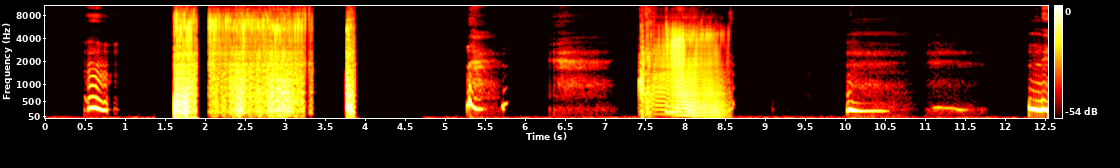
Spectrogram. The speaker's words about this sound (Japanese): わかってるわよ。さっきお預けにしちゃったおなら出してあげる。あの時はうんこ漏れそうだったから君にかまってあげられなくてごめんね。相変わらず匂いきついと思うけど。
